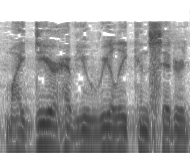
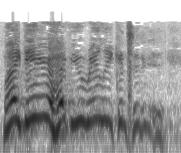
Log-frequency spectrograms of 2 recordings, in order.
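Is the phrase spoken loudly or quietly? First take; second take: quietly; loudly. First: It is spoken quietly and gently. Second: It is spoken loudly, as a shout. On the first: The speaker is confiding in the listener privately. "approaching someone quietly, confidentially" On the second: The speaker is addressing the listener from a distance. "Are you going to shout this?"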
